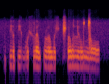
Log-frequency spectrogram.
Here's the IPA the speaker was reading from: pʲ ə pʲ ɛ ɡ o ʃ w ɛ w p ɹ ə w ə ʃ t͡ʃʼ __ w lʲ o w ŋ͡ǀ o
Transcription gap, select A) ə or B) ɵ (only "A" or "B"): A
